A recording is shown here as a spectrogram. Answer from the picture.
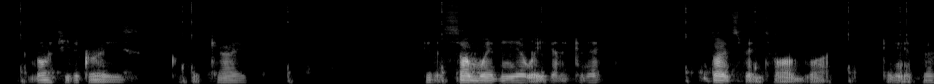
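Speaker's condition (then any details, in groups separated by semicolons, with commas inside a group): No condition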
